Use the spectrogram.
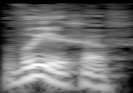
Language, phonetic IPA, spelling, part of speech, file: Russian, [ˈvɨ(j)ɪxəf], выехав, verb, Ru-выехав.ogg
- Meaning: short past adverbial perfective participle of вы́ехать (výjexatʹ)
